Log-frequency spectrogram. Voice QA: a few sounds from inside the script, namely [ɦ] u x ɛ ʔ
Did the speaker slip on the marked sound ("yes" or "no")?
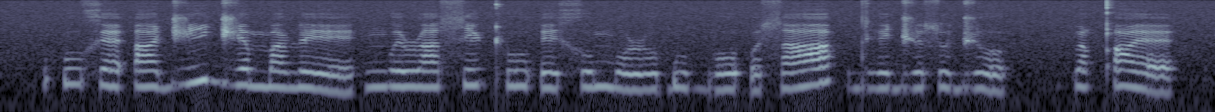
yes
